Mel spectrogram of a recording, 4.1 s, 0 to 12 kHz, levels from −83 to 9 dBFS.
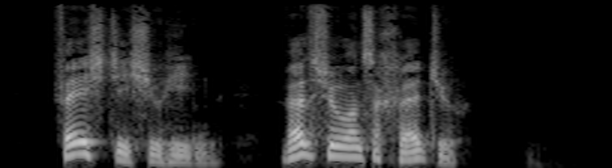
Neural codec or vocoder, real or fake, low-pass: none; real; 10.8 kHz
